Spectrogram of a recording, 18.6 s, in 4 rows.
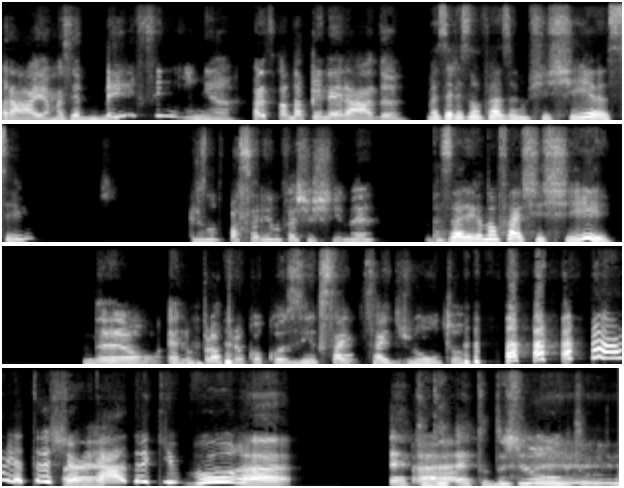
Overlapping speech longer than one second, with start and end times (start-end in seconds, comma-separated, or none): none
